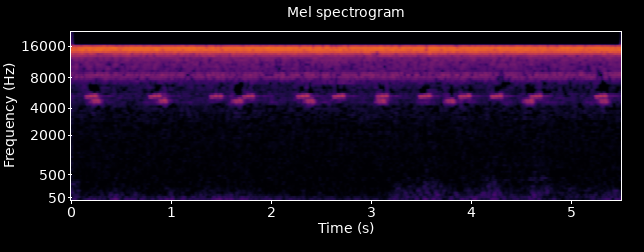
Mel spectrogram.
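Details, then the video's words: Summer countryside crickets near a golden wheat field in a light breeze, giving short high-pitched chirps in loose clusters across the clip, with soft low wind noise beneath. "Countryside/cricket sounds"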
